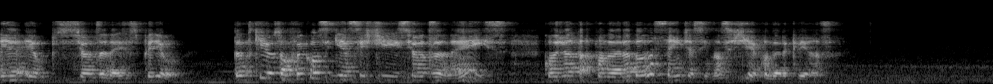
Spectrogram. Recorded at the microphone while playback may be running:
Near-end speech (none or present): none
